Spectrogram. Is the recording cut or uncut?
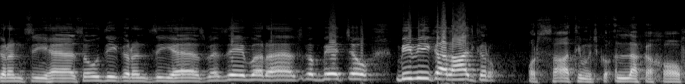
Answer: uncut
